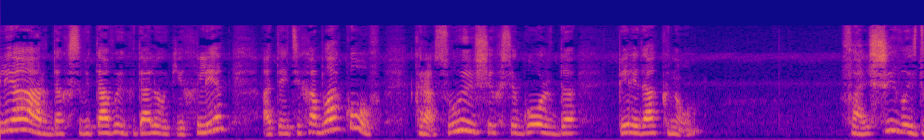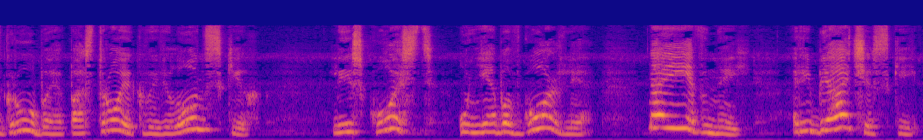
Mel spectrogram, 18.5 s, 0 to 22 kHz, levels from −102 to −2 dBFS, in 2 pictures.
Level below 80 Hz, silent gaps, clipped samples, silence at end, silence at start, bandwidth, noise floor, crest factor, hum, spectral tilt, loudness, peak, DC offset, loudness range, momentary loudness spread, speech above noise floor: -90 dBFS; none; under 0.1%; 0.1 s; 0 s; 11 kHz; -67 dBFS; 20 dB; none; -3 dB/octave; -34 LUFS; -16 dBFS; under 0.1%; 4 LU; 14 LU; 33 dB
